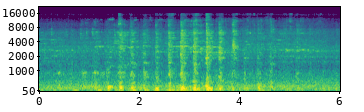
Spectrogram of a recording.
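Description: Empty intermodal well cars of a CSX freight train rolling past, wheels clacking over rail joints: a run of loud, sharp clacks and knocks through the middle, over a steady rumble.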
